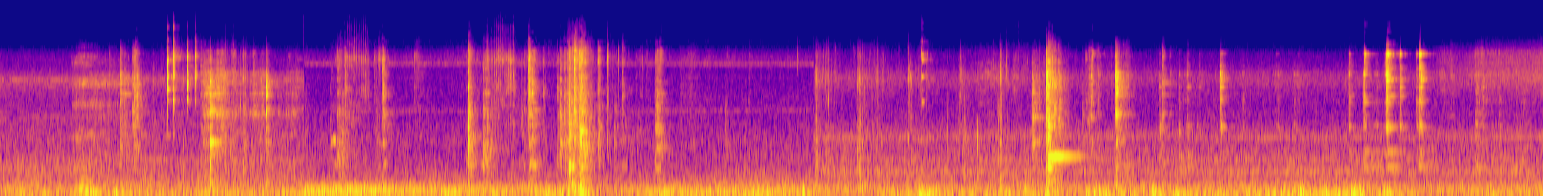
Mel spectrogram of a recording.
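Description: Metal tools clink and knock against a metal frame.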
